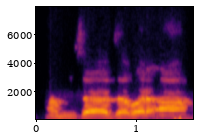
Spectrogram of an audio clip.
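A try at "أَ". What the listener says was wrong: হামজা টান হবে না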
